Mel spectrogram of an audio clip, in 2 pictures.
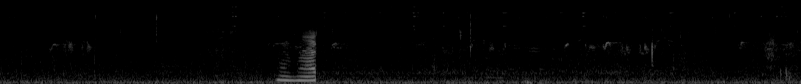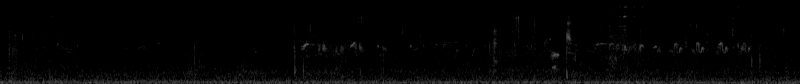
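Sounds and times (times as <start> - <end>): distant bird calls: 0.4 - 16.0.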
